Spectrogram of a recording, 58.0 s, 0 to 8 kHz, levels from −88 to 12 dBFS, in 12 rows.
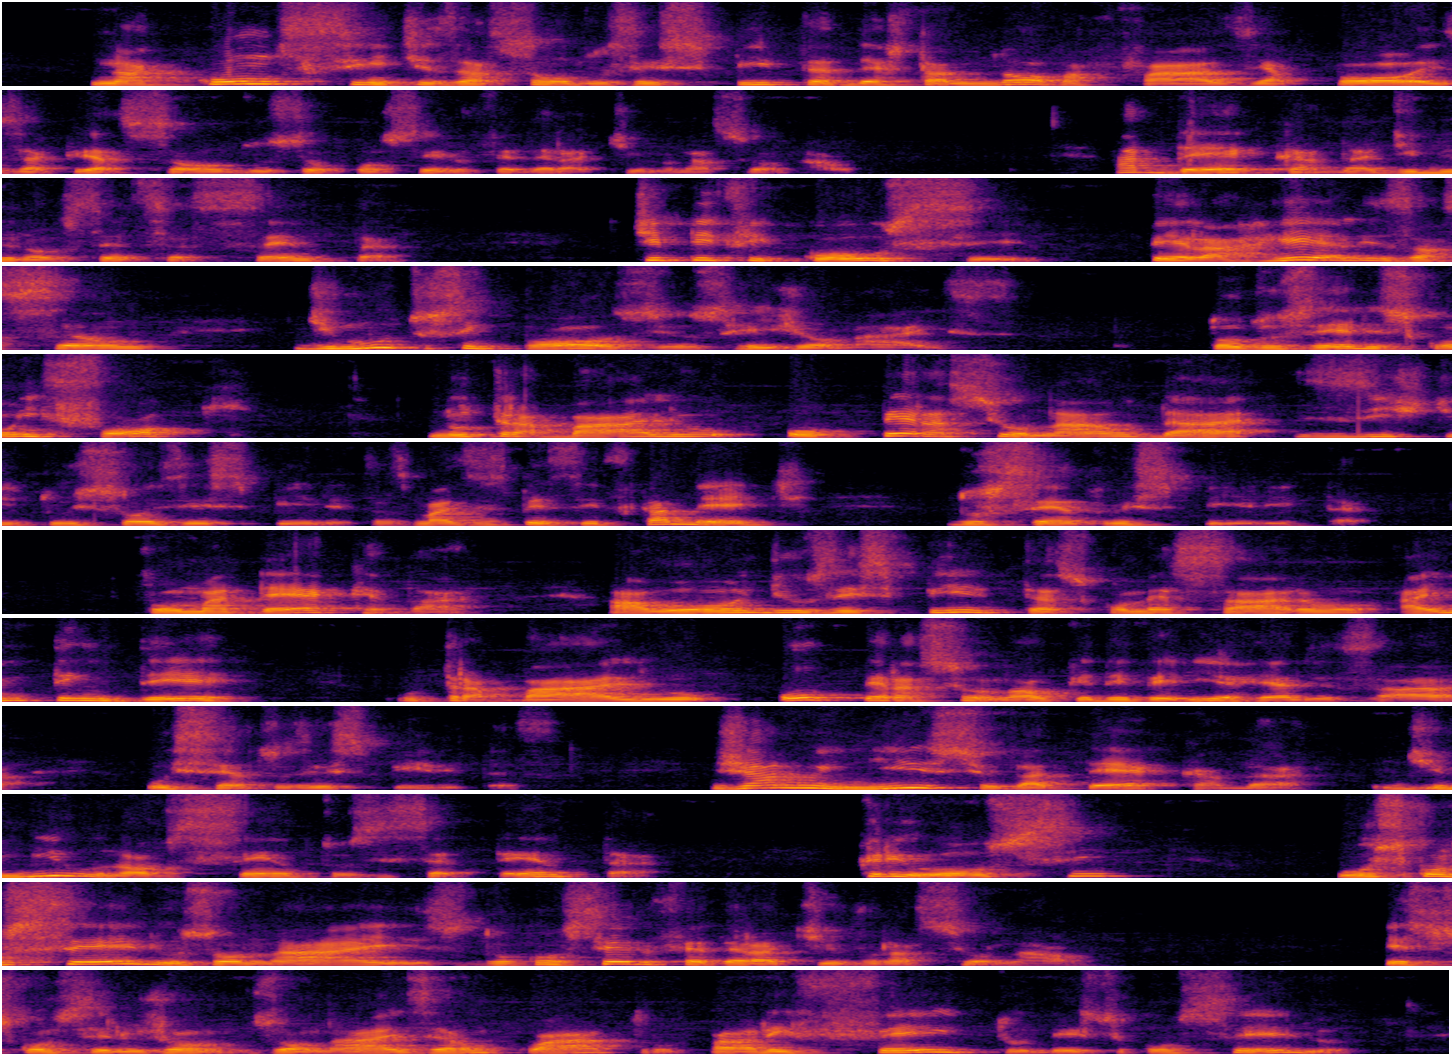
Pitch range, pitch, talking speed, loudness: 140-185 Hz, 155 Hz, 85 wpm, -16 LUFS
